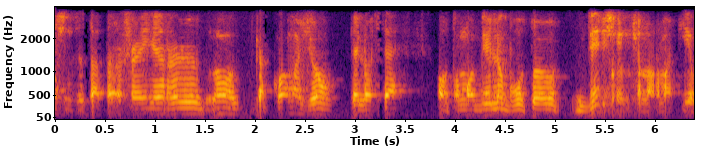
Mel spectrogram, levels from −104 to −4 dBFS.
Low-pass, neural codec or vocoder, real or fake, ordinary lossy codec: 3.6 kHz; none; real; AAC, 24 kbps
